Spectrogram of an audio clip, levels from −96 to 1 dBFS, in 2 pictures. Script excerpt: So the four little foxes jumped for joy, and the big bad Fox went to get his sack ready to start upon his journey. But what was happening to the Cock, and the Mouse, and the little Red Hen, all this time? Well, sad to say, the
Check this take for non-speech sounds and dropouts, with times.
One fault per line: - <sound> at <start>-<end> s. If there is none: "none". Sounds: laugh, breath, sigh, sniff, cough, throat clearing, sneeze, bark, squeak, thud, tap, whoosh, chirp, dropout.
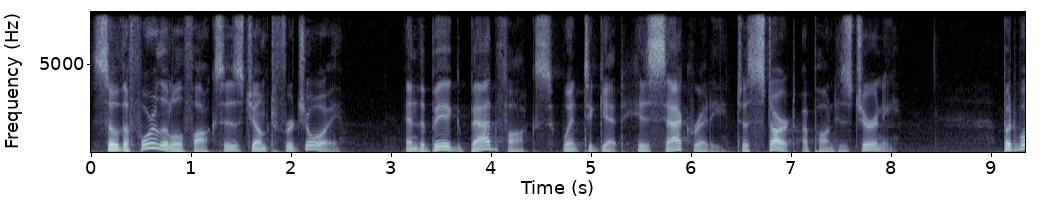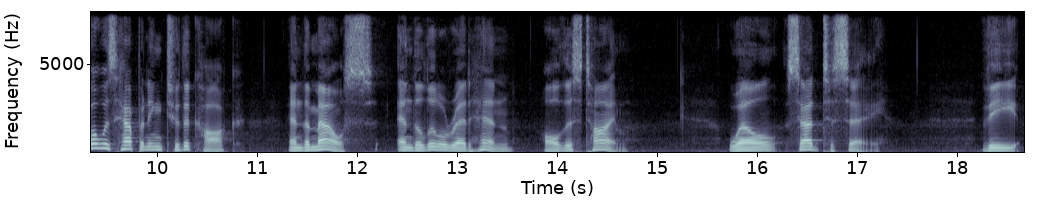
none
